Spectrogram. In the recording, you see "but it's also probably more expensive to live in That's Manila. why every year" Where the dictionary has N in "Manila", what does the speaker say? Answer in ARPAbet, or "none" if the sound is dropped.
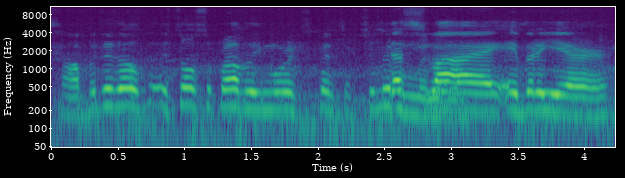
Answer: none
